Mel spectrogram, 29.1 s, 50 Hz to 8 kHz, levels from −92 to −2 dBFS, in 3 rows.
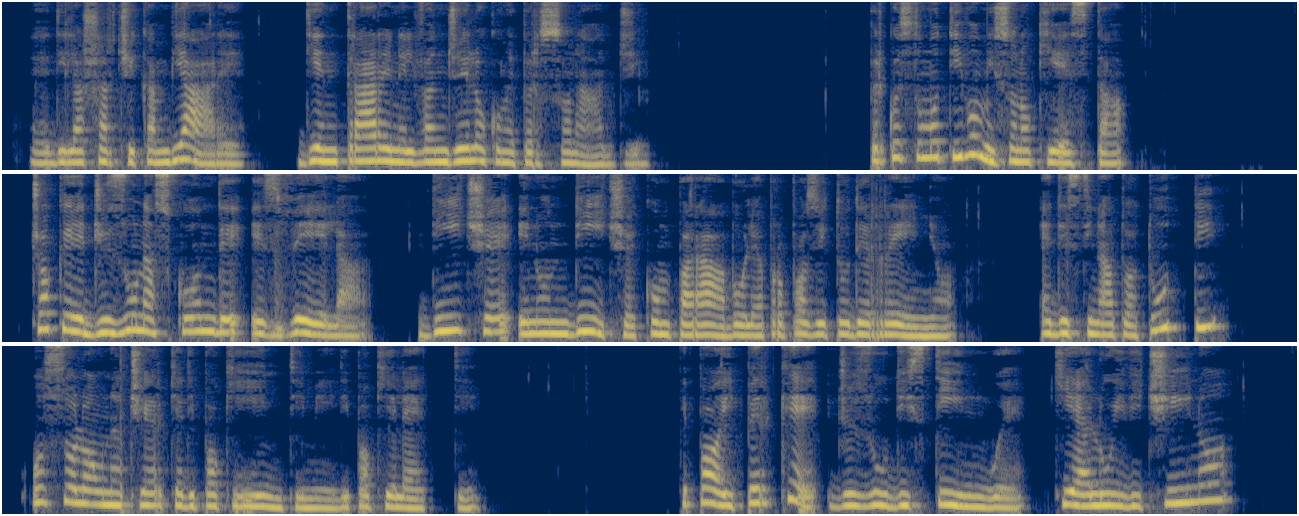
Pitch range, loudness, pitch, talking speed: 180-225 Hz, -23 LUFS, 200 Hz, 115 wpm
